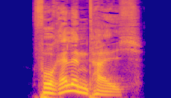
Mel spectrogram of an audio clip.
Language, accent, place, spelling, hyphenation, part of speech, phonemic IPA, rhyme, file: German, Germany, Berlin, Forellenteich, Fo‧rel‧len‧teich, noun, /foˈʁɛlənˌtaɪ̯ç/, -aɪ̯ç, De-Forellenteich.ogg
- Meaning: trout pond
